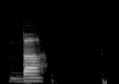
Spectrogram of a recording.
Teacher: the start of vocal cord vibration comes before the release of stop closure. So the voice onset time need to be reported as a negative number.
